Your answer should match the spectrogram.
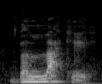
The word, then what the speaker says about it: Bolaki: Let's interview this lovely gentleman all the way from a brand new product called Bolaki. Did I pronounce it right?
